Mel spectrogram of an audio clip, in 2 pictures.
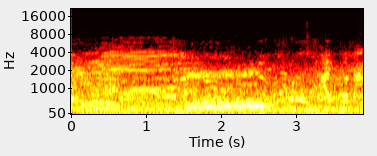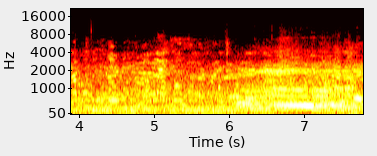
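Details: Cattle lowing at a market in Chattogram, Bangladesh, on 7 December 2024, where a farmer bought a Sahiwal bull calf; two long, low, drawn-out moos, one in the middle and one near the end, over busy crowd chatter and voices.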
